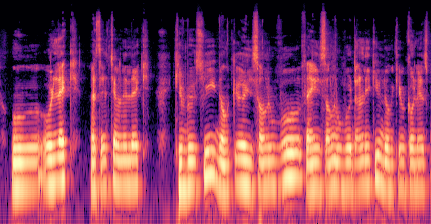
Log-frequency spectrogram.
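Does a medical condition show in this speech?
Yes: dystonia; articulation difficulties.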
